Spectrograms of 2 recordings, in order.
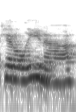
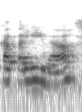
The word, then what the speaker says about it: Catalina: And they read my name as Carolina, which technically the way you say my name properly in Spanish is Catalina.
